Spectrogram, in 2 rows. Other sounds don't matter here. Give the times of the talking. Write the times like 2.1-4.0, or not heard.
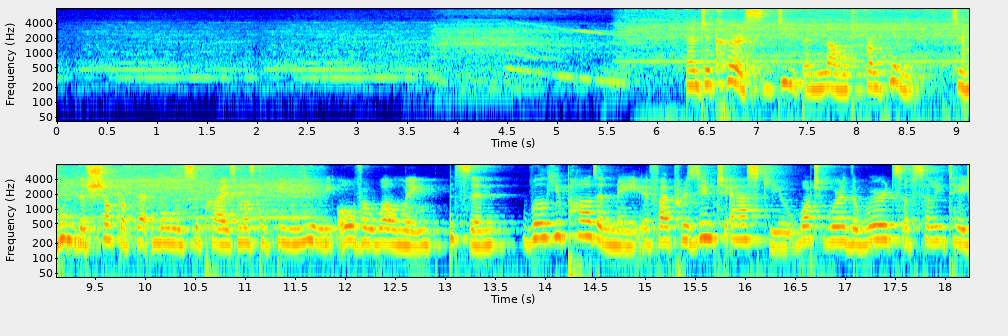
6.1-18.2.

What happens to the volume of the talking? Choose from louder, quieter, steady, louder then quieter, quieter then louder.
steady.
